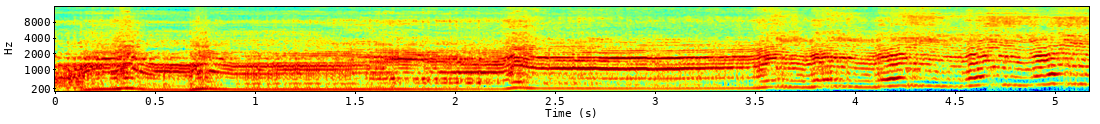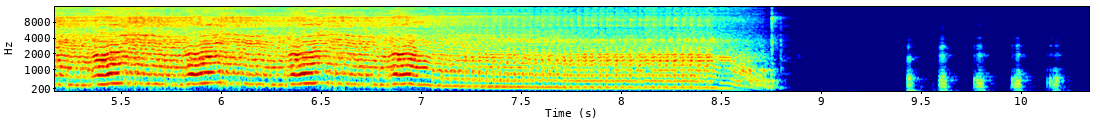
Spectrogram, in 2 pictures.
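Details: Kyosho MP9 nitro RC buggy engine, first start after sitting 2 years: a high-pitched scream, then surging and hunting with wavering pitch before cutting out, sounding lean. Owner suspects a fuel blockage or a poor fuel tank seal.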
